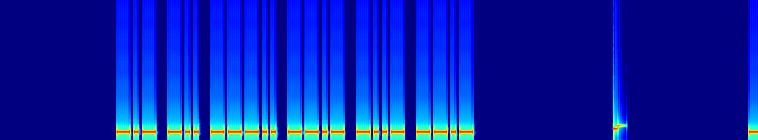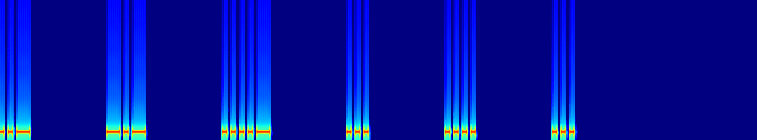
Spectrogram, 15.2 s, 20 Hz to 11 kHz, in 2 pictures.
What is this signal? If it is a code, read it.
Morse code, heard as a keyed tone, about 28 wpm, spaced as for 14 wpm, 700 Hz. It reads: KD8QXQ KK4SHS
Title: USA Call Signs - 6 Characters - 6x Character Spacing - 28wpm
